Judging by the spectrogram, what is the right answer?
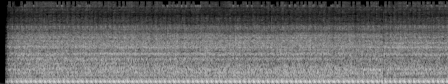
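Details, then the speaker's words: CD 70-type motorcycle after fixing a "cut cut" noise, blamed on an ordinary chain set, by fitting a chain lock: a steady single-cylinder putter at idle and in first and second gear, with no ticking from the chain side. Normal running. "जो पहले cut cut की आवाज कर रहा था वो मसला अब सॉल्व हो चुका है।"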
